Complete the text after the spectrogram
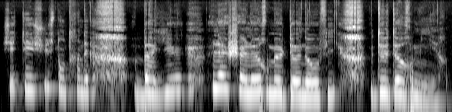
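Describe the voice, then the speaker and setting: A man's voice: high voice, slow pace, mellow, pitched above the performer's own voice. A man doing a stammering sheepish bird. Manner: stammering, embarrassed.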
